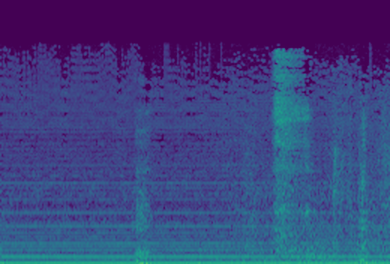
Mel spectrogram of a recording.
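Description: Steady electrical mains hum with a static hiss, and a short breathy noise about three and a half seconds in.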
